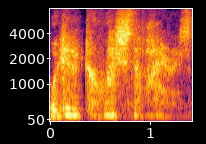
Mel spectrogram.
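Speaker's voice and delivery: soft, high, hushed whisper. Joking about feeling like whispering after a vaccine: whispering like Joe Biden. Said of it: "whispering like, uh, like Joe Biden".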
